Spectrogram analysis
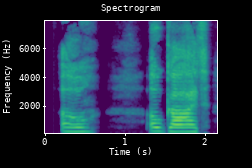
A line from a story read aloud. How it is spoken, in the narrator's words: I moan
